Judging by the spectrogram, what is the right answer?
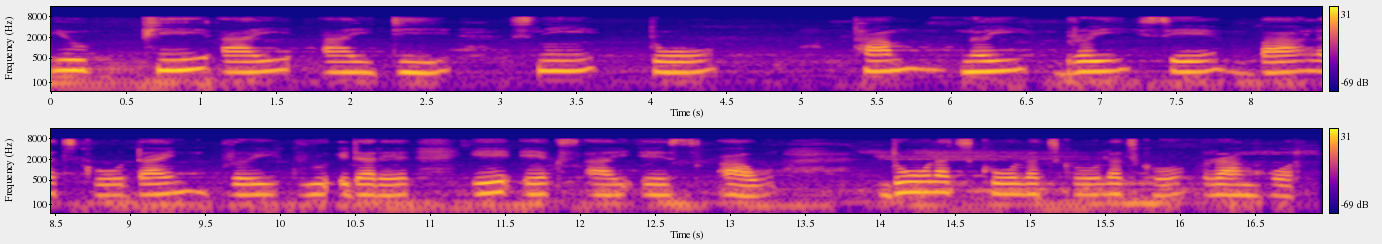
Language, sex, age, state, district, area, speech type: Bodo, female, 18-30, Assam, Chirang, urban, read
